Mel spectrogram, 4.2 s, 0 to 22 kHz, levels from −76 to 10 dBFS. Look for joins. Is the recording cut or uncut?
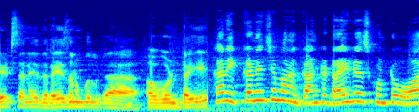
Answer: cut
